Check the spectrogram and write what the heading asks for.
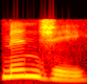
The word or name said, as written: mingy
